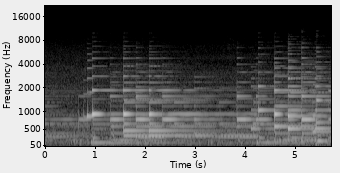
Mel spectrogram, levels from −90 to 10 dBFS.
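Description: A wrong sample rate runs through the whole clip: the audio plays back 1.5 times too fast and about 7 semitones too high, which fits 16 kHz material being played at 24 kHz without conversion, so pitch and tempo rise together, giving a hurried, chipmunk-like lift to everything heard.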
